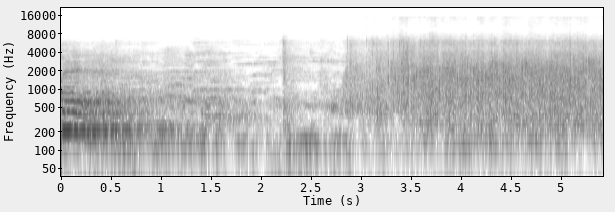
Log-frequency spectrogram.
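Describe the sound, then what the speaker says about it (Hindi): At a tribal day gathering in Harda, an audience breaks into applause to welcome the guests. A speaking voice comes first, then sustained clapping from many hands fills the rest of the clip. "कृपया तालियों से स्वागत जरूर करें हमारे अतिथियों का"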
